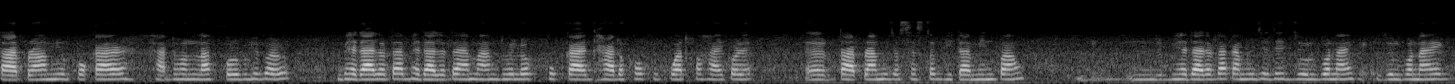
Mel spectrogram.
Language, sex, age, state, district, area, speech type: Assamese, female, 45-60, Assam, Golaghat, urban, spontaneous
